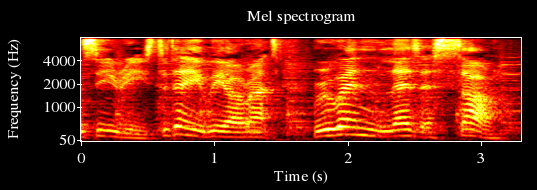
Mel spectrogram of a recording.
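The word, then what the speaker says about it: Rouen-les-Essarts: Today we are at Rouens les Essarts, is the French pronunciation of it, and it's a 4.06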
